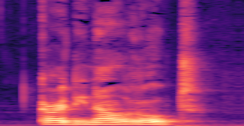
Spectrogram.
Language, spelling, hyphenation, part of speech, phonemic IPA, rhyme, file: Dutch, kardinaalrood, kar‧di‧naal‧rood, adjective, /kɑrdinaːlˈroːt/, -oːt, Nl-kardinaalrood.ogg
- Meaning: cardinal (color)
